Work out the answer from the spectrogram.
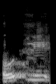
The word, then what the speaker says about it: Oggi: Oggi is the Italian word for today, I but it's see. spelled, in Italian, it's spelled Oggi, I see. which we wouldn't pronounce well in America.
